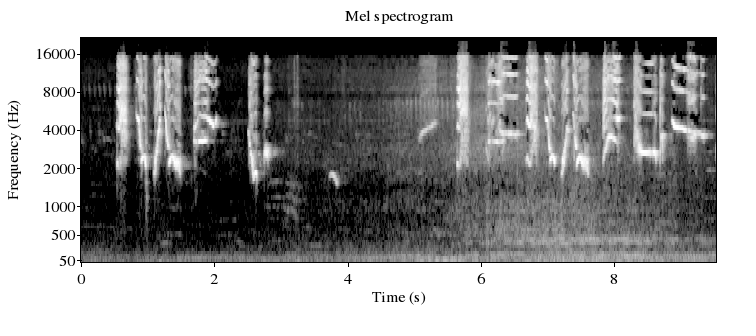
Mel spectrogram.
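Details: Oriental magpie-robin (kacer) singing a training combination: loud varied phrases mixing harsh buzzy notes and clear slurred whistles, a quiet gap midway, then rapid repeated bursts of rich whistling.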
